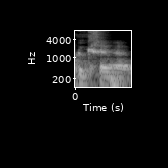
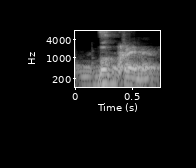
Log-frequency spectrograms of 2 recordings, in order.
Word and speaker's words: Buchkremer: It's like H is silent, as I always say. Like so, you say Buchkremer. Buchkremer.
